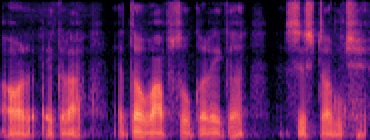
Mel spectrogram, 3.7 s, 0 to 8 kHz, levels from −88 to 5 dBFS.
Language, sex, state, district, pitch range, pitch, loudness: Maithili, male, Bihar, Supaul, 85-95 Hz, 85 Hz, -22 LUFS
